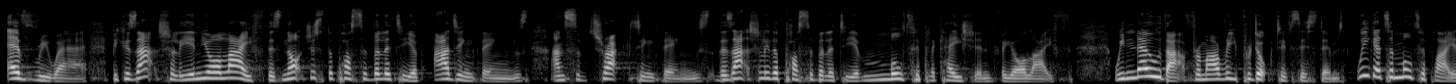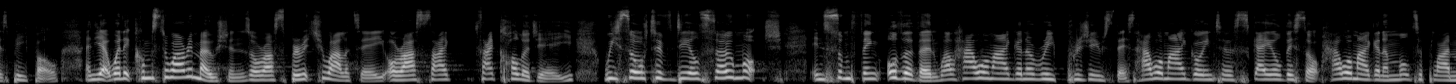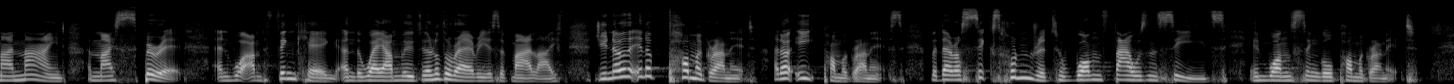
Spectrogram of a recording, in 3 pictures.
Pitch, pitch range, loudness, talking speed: 225 Hz, 185-265 Hz, -24 LUFS, 175 wpm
